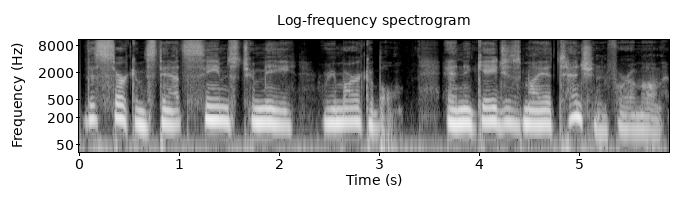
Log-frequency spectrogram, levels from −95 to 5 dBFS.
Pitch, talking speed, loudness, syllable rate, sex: 150 Hz, 130 wpm, -15 LUFS, 4.6 syllables/s, male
